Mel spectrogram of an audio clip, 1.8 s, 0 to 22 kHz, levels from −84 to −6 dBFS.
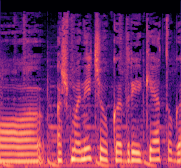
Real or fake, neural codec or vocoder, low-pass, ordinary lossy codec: real; none; 19.8 kHz; MP3, 64 kbps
